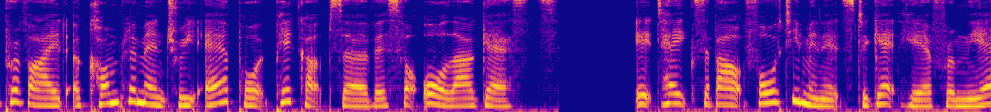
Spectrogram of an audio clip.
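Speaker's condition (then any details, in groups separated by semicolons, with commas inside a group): No condition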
